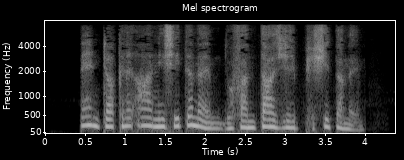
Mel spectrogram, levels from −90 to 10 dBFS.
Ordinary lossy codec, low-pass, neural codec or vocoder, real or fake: MP3, 32 kbps; 7.2 kHz; codec, 16 kHz in and 24 kHz out, 0.6 kbps, FocalCodec, streaming, 4096 codes; fake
